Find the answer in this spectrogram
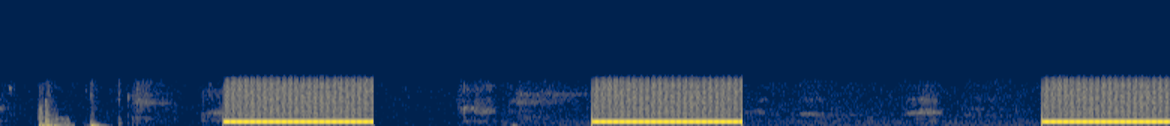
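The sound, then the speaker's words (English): Telephone ringing tone heard while a call is dialed out: three long, steady mid-pitched tones of about two seconds each, separated by equal silent gaps, the last one cut off, after some brief soft noises at the start. “Okay, so we got her dialed up.”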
